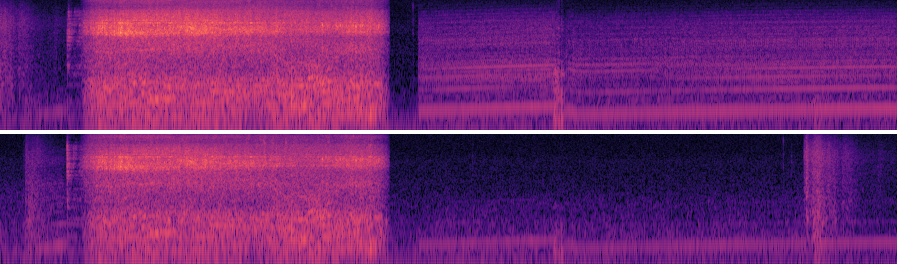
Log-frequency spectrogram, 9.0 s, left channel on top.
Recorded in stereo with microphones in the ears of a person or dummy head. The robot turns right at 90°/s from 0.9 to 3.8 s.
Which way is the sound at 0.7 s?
80° right.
